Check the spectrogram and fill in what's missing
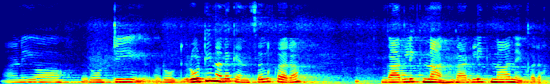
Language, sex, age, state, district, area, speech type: Goan Konkani, female, 45-60, Goa, Bardez, urban, spontaneous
